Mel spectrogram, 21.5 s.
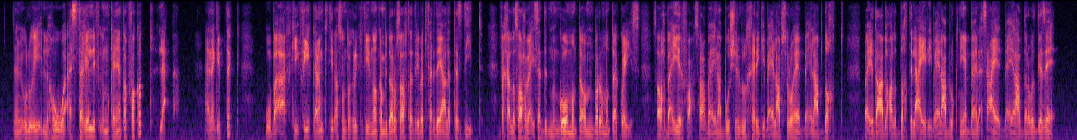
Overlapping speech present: No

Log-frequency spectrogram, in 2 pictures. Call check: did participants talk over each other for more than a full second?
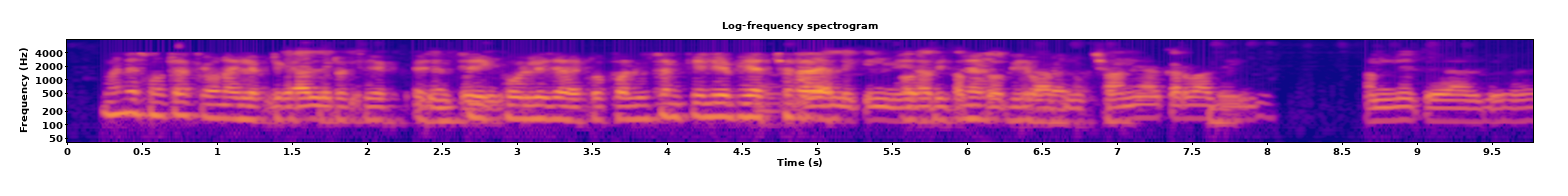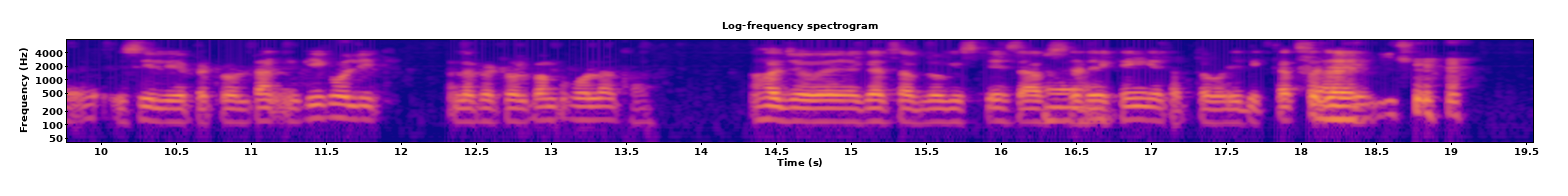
Yes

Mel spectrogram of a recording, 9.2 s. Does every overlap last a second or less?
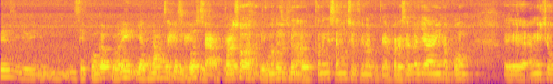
No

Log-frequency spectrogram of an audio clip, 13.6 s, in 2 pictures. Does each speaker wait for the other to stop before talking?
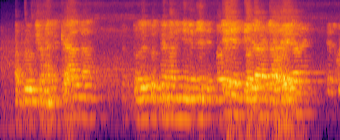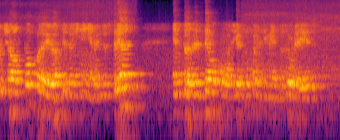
No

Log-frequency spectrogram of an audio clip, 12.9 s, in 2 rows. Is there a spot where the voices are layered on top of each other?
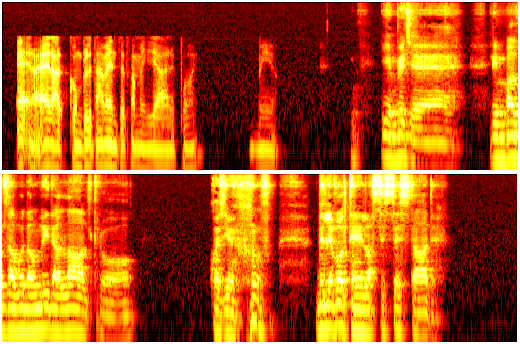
No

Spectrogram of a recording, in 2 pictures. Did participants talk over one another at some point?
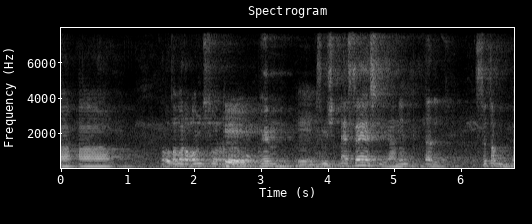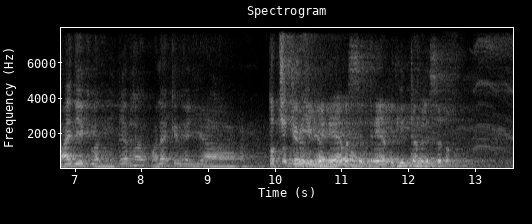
Yes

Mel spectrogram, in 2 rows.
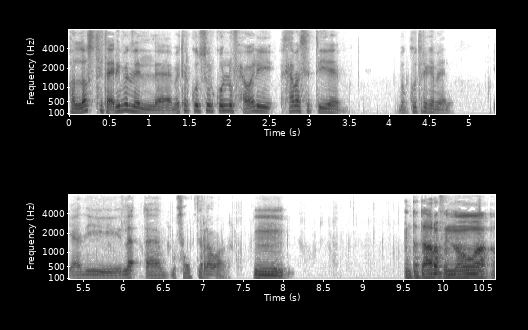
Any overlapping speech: No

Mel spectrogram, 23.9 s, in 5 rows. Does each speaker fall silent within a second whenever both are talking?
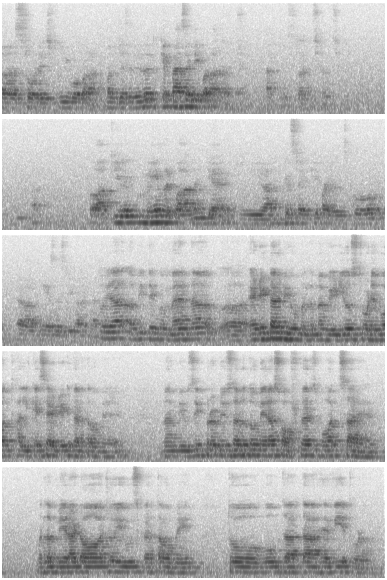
Yes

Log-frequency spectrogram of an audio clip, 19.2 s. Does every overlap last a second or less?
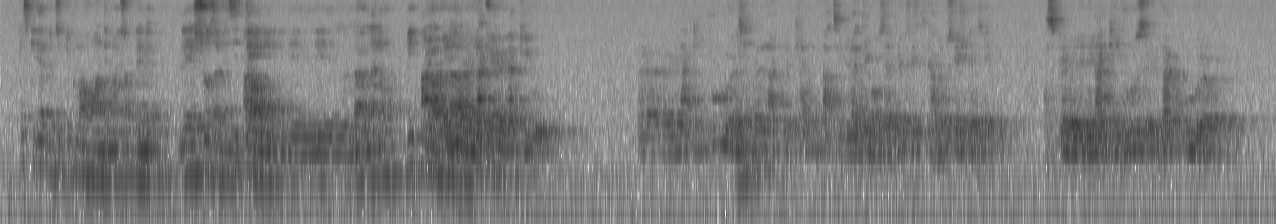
No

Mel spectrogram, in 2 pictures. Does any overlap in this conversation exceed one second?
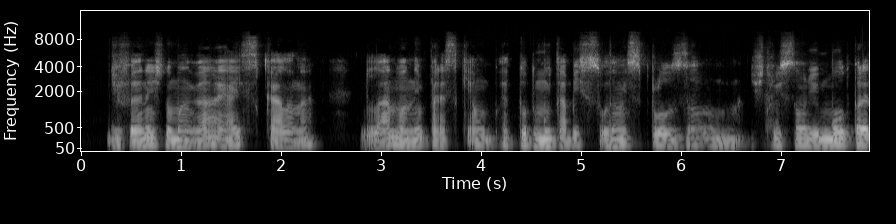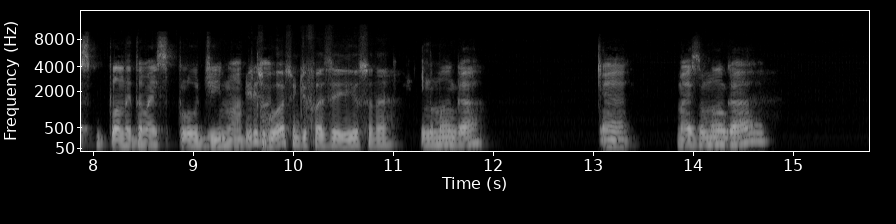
No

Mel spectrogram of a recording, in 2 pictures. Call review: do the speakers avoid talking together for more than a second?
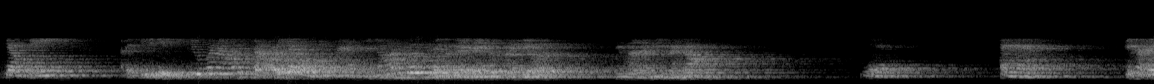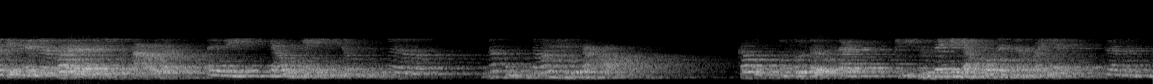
No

